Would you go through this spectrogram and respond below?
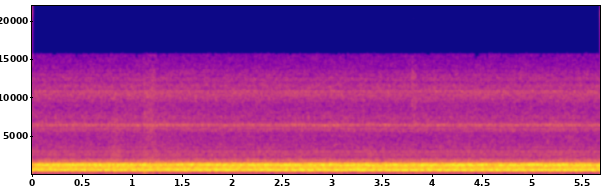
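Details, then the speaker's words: Kenwood TS-950S HF transceiver with a deaf receiver: a 14 MHz generator signal fed into the RF unit is barely audible as a faint tone in hiss. Weak receive signal. "I'm feeding in a 14 megahertz signal. You can just barely hear it."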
